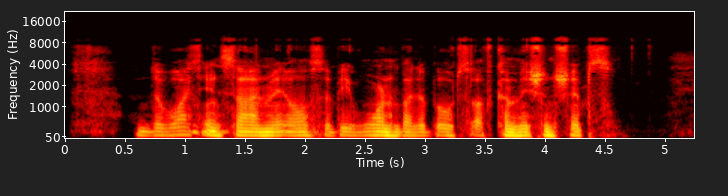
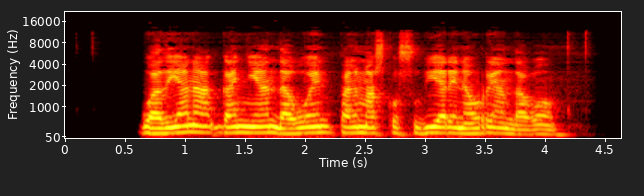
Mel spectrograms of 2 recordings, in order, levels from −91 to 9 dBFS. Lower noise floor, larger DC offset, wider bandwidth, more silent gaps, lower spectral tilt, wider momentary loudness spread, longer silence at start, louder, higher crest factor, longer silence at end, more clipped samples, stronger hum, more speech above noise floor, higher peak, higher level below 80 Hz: about the same, -64 dBFS vs -67 dBFS; neither; second, 9.8 kHz vs 11.5 kHz; neither; first, -6 dB/octave vs -4.5 dB/octave; about the same, 11 LU vs 10 LU; second, 0.15 s vs 0.65 s; second, -26 LUFS vs -17 LUFS; about the same, 18 dB vs 14 dB; first, 0.7 s vs 0.45 s; neither; neither; second, 39 dB vs 50 dB; second, -8 dBFS vs -4 dBFS; first, -42 dBFS vs -62 dBFS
